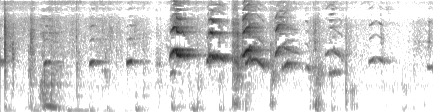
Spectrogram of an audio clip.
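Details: Siberian Husky puppies learning to walk, whining in a burst of high, wavering whimpers and squeals with rich overtones, loudest midway, then trailing off into scattered short whines.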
